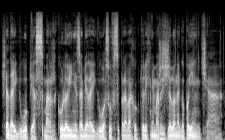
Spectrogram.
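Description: A man's voice: low voice, sing-song, slow pace, a little mellow, no echo, studio quality, pitched above the performer's own voice, full character voice. A man voicing a scheming, fawning female gossip reporter in an audiobook, pushy and sly. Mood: cold. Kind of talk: audiobook character voice.

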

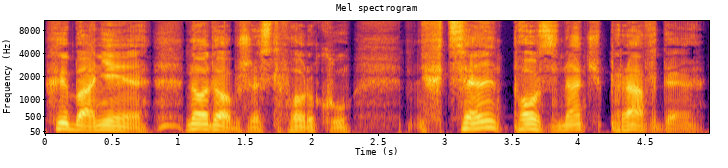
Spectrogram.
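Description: A man's voice: mid-range voice, very animated, extremely slow, no room sound, studio quality, exaggerated voice. A man reading aloud who voices a stern, commanding teenage boy wizard. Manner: sharp, commanding.

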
